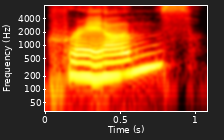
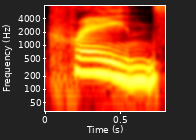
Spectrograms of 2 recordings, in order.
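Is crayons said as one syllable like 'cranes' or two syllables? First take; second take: two syllables; one syllable. First: Crayons is said with two syllables. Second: Crayons sounds like one syllable, 'cranes'. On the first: This is the usual pronunciation. "instead of crayons" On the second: This is a relative's regional pronunciation. "he also said cranes instead of crayons"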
